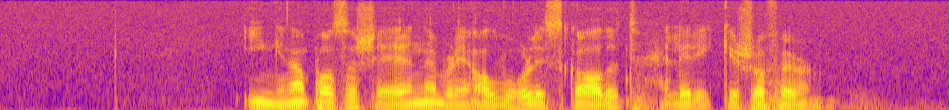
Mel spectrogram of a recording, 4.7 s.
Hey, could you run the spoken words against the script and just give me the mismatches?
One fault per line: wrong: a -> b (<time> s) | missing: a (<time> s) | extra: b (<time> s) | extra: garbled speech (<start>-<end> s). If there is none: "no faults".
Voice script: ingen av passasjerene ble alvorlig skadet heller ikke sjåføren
no faults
